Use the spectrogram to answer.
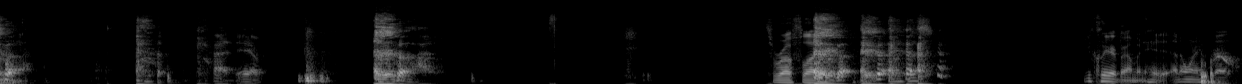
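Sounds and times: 
speech: 0.0s - 0.3s, 7.7s - 9.5s, 10.9s - 12.4s
harsh coughing fit after a smoke hit: 0.0s - 0.4s, 1.4s - 2.3s, 3.7s - 4.5s, 8.1s - 9.6s, 12.0s - 12.4s.

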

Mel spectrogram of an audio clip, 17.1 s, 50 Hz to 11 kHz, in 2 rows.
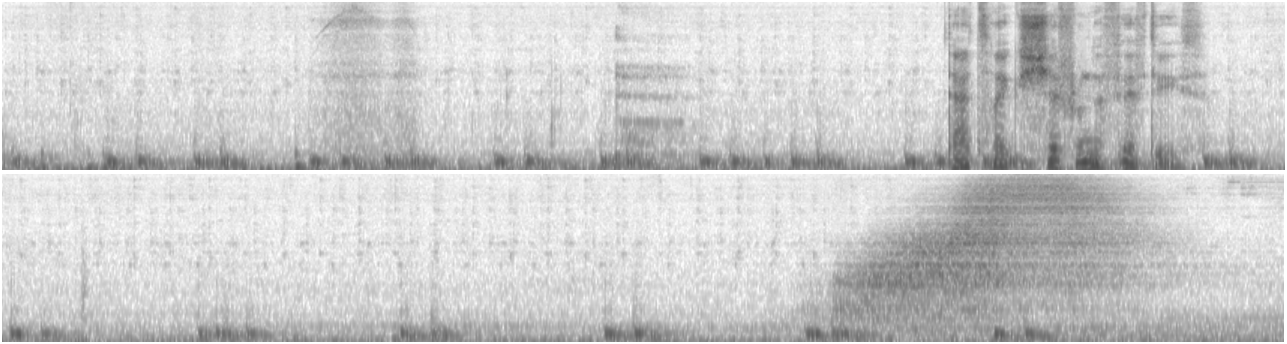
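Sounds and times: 
soft low thumps: 0.0s - 6.9s, 8.0s - 10.5s, 11.1s - 11.8s, 12.4s - 13.2s, 13.8s - 14.4s
wind-up alarm clock ticking: 0.0s - 15.6s
speech: 6.4s - 8.2s
bright rising whoosh: 14.0s - 16.8s.

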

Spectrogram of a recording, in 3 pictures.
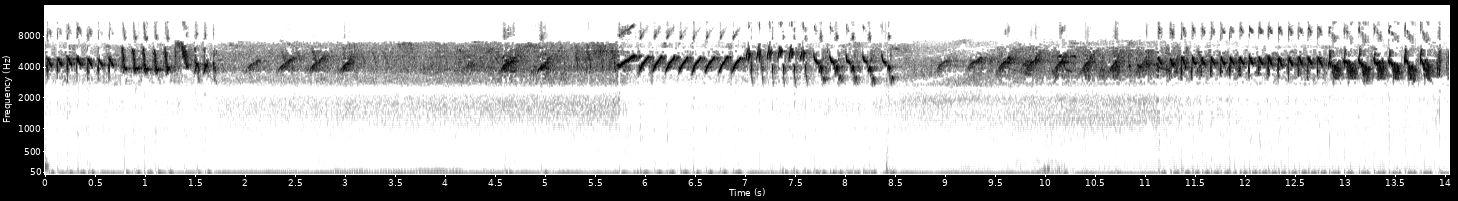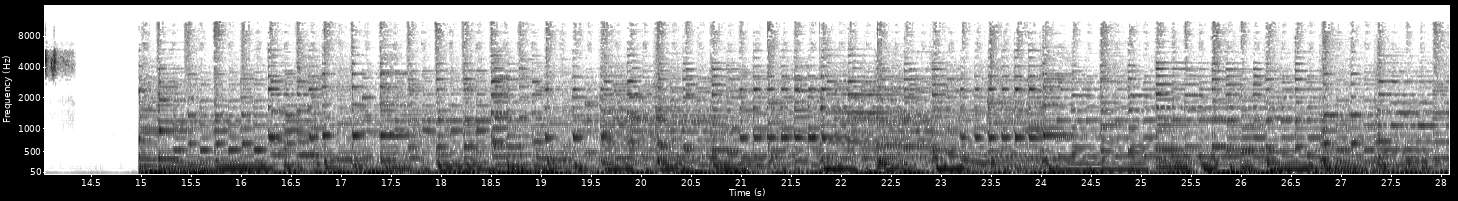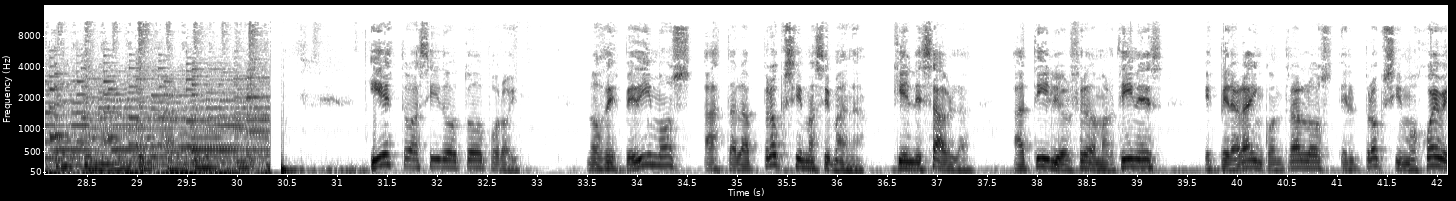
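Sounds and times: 
hooded siskin singing: 0.0s - 14.4s
speech: 0.1s - 1.0s, 31.6s - 32.9s, 33.5s - 42.1s
music: 15.0s - 31.0s.

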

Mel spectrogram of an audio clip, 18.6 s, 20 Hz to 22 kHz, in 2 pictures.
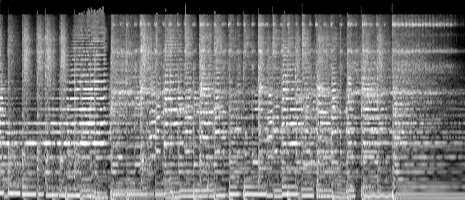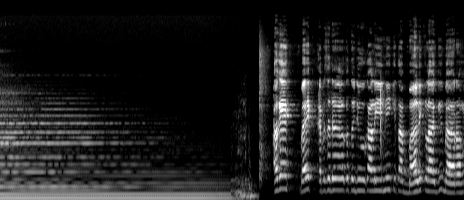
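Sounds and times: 
bouncing bass line: 0.0s - 8.6s, 11.5s - 14.5s
short loud instrumental podcast intro jingle: 0.9s - 10.0s
bright layered melody: 0.9s - 11.8s
speech: 14.8s - 18.5s.

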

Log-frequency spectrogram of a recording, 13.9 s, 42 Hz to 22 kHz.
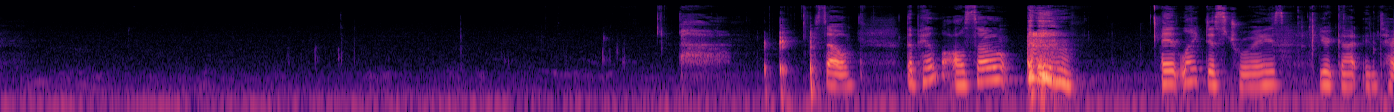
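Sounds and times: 
person sipping a drink of water: 5.9s - 6.8s
speech: 7.8s - 10.8s, 11.6s - 13.9s.

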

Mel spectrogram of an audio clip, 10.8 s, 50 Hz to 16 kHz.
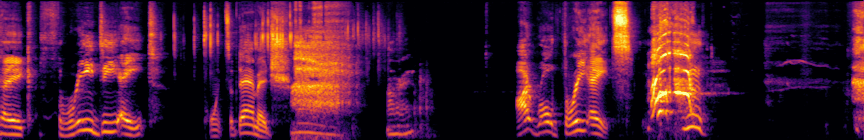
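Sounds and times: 
speech: 0.0s - 2.0s, 2.6s - 5.4s, 6.4s - 9.0s
person screaming: 3.6s - 4.5s, 8.1s - 8.9s.

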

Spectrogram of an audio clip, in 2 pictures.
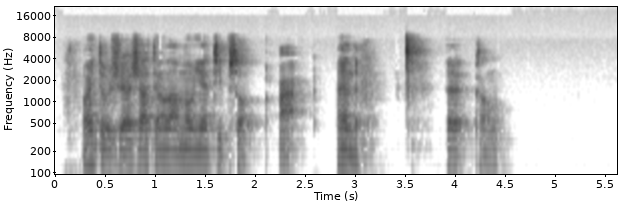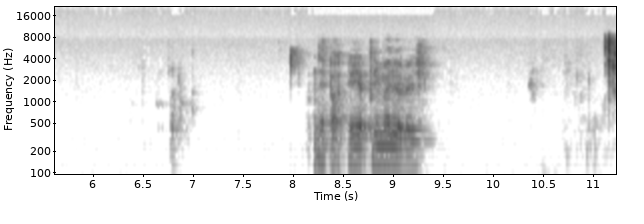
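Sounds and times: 
speech: 0.2s - 3.2s, 3.9s - 4.6s, 8.2s - 9.4s
faint wet mouth sounds sipping hot coffee: 6.5s - 7.1s, 10.3s - 11.2s.

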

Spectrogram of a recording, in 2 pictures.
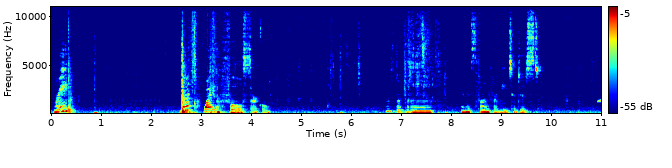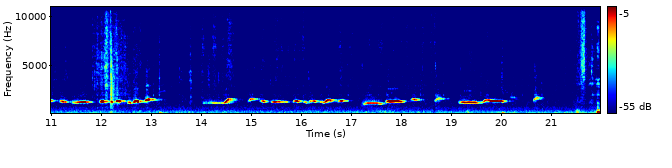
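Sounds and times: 
speech: 0.1s - 0.5s, 3.0s - 4.5s, 6.7s - 9.8s
person whistling a simple melodic tune: 11.0s - 13.2s, 14.1s - 20.9s.

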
